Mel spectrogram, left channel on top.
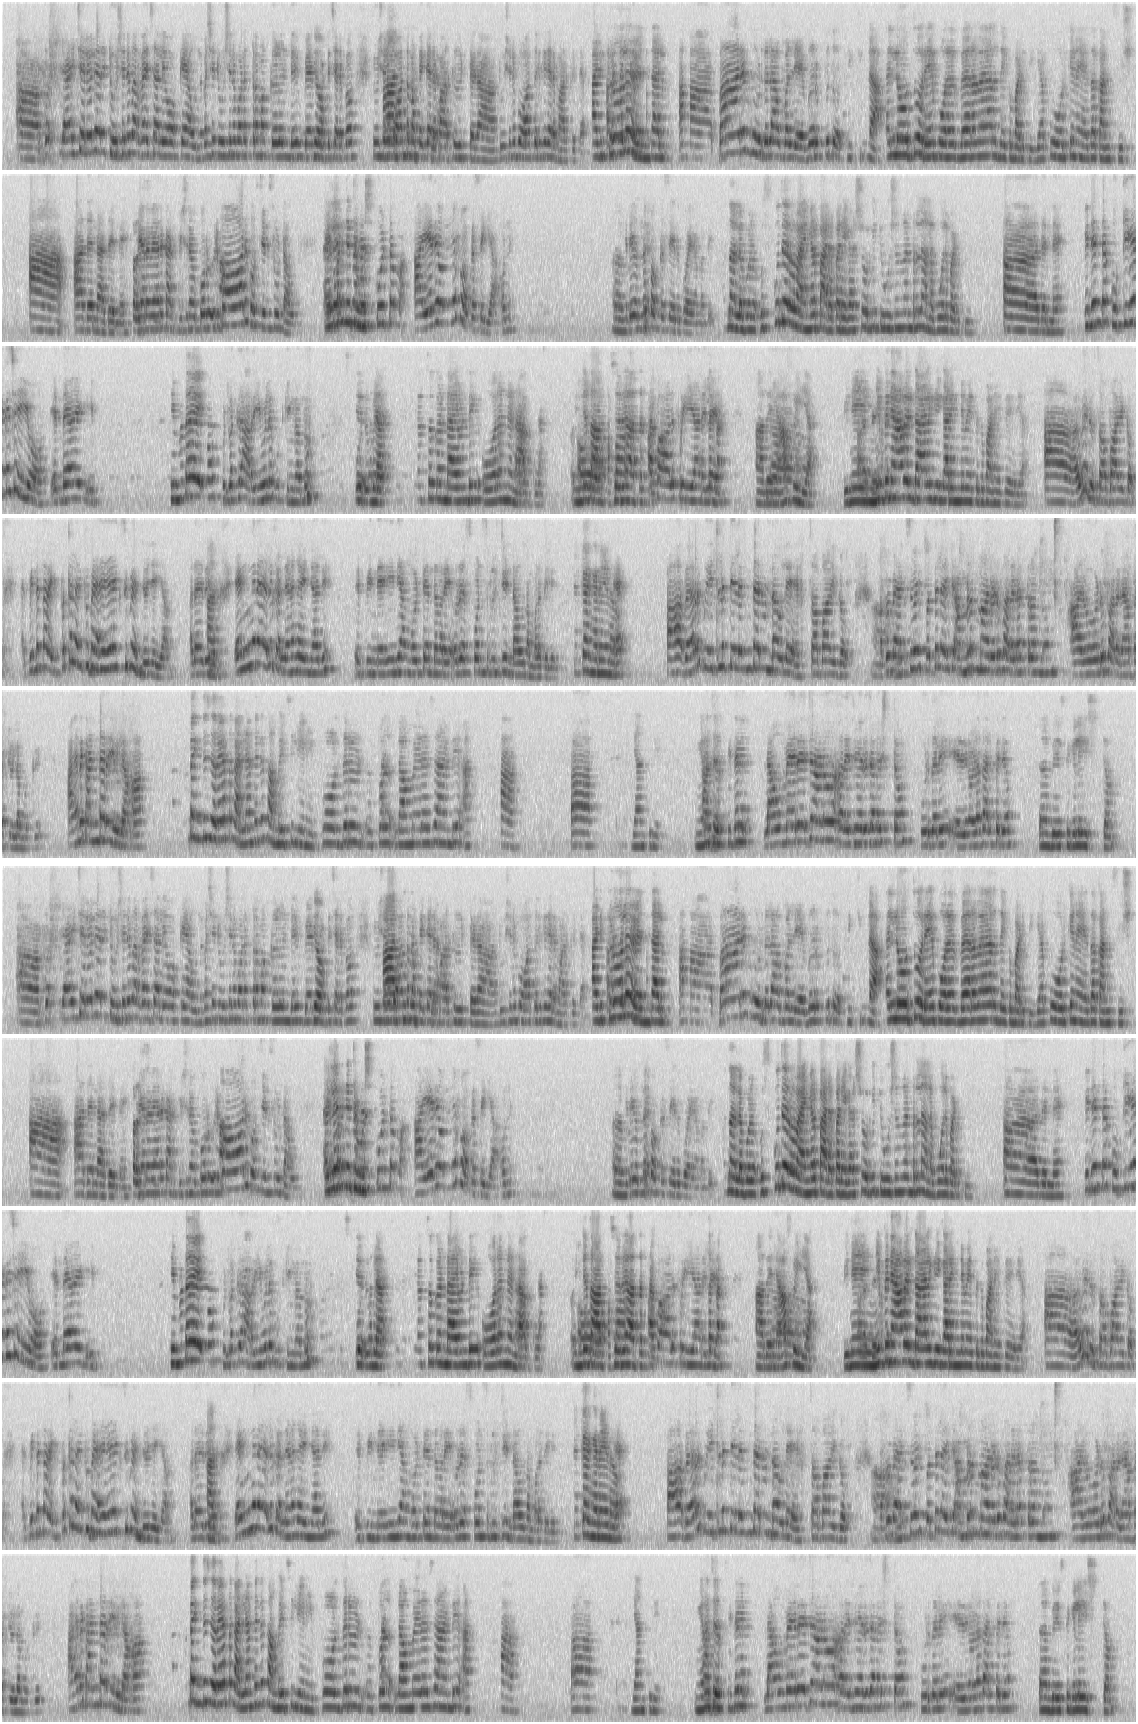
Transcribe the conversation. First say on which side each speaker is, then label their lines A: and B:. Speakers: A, on the left; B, on the right.
A: ആ ചെലോലറിം ട്യൂഷന് പറഞ്ഞയച്ചാലൊ ക്കെ ആവും പക്ഷെ ട്യൂഷന് പോണ എത്ര മക്കൾണ്ട
B: ആ, സത്യം
A: ബേക്കോട്ട് ചെലപ്പം ട്യൂഷന്
B: ആർക്കും
A: പോവാത്ത മക്കളേക്കാരം
B: കിട്ടിയില്ല
A: മാർക്ക് കിട്ട്കാ ട്യൂഷന് പോവാത്തോൽക്കേ ക്കാരം മാ കരമാർക്കിട്ട
B: പഠിക്കണോലെ
A: അപ്പൊ ഇവർക്ക്
B: എന്തായാലും പഠിക്കും
A: അഹ് ആഹ് ഭാരം കൂടുതലാവുമ്പല്ലെ അല്ലേ വെറുപ്പ
B: പഠിക്കില്ല എല്ലോട്ത്തും ഒരേ പോലെ വേറെ വേറെ ഇതെക്കും പഠിപ്പിക്ക കോർക്കനേതാ കൺസ്
A: ആഹ് അതന്നെ അതന്നെ
B: അങ്ങനത്തെ പ്രശ്നണ്ട്
A: വേറെ വേറെ കൺഫ്യൂഷനാവും ഒരുപാട്
B: ആ
A: കൊസ്റ്റ്യൻസു ഉണ്ടാവും എ
B: അല്ലേ
A: മറ്റേ
B: പിന്നെ
A: തറ്ഞ്ഞ
B: ട്യൂഷൻ
A: സ്കൂള്ത്തെ ഏതെ ഒന്ന് ക്കസയ്യാം
B: <unintelligible> ആടുത്തെ
A: ഒന്ന് ഫോക്കസെയ്ത് പോയാ മതി
B: അ നല്ല പോലെ ഉസ്കൂത്തെ ഭയങ്കര പരപ്പ രേക്കാര ടൂഷൻ സെന്ററിൽല്ല പോലെ പഠി
A: ആഹ് അതന്നെ പിന്നെ എന്താ കുക്കിം ഗൊക്കെ ചെയ്യോ എന്ത് <unintelligible> യി
B: ഇവിടെയ്
A: കുട്ടികൾക്ക് അറിയൂല
B: ഇമ്മച്ചിം
A: കുക്കിംഗ് ഒന്നും
B: കൊറേ സിസ്റ്റ
A: പൊതുവേ
B: അല്ല സിസ്റ്റേഴസൊക്കെ ഇണ്ടാേയാണ്ട് ഓരന്നെ ഉണ്ടാക്കും
A: ആഹ്
B: ഇന്റെ
A: ഓ
B: താച്ചര്ചെറ്യേ
A: അപ്പ
B: ത്താത്തണ്ടാക്കും
A: അപ്പൊ ആള് ഫ്രീ ആണ്ല്ലേ
B: അതെ
A: ആഹ്
B: ഞാൻ ഫ്രീയ പിന്നെ
A: അതെ
B: ഇഞ്പ്പം ഞാവൽ <unintelligible> ഇന്റ മേത്ത്ക്ക് പണിയൊക്കെ വര
A: ആഹ് അത് വരും സ്വാഭാവികം പിന്നെന്താ വ ഇപ്പത്തെ ലൈഫ് വേഗം മാക്സിമംഎൻജോയ് ചെയ്യാം അതായത്
B: അതന്നെ
A: എങ്ങനൊയാലും കല്യാണം കഴിഞ്ഞാല് പിന്നെ ഇനി അങ്ങോട്ട് എന്താ പറയാ ഒരു റെസ്പോൺസിബിലിറ്റി ഉണ്ടാവും നമ്മളതി
B: ഇങ്ങക്ക് എങ്ങനേണോ
A: ഏ ആഹ് വേറെ വീിലത്തിയാലേ എന്തായാലും ഉണ്ടാവൂലേ സ്വാഭാവികം
B: ആഹ്
A: അപ്പൊ
B: മൂന്ന്
A: മാക്സിമം
B: മക്കളാ
A: ഇപ്പത്ത ലൈഫ് നമ്മളെമ്മാര് ആോട് പറഞ്ഞടത്രൊന്നും ആരോടും പറയാൻ പറ്റൂല നമുക്ക് അങ്ങനെ കണ്ടറിയിൂലആ
B: അതുകൊണ്ട് എൻ്റെചെറിയാ ഇത്തകല്യാണത്തിന് സമ്മതിച്ചില്ലായ്രുന്ന് ഇപ്പോൾത്തെൊരു ഇപ്പൊ ലവ് മാരേജ് സാണ്ട്
A: ആ ആ
B: കല്യാണത്തിന് ഇങ്ങനെ
A: അതെ
B: ജസ്റ്റ്
A: പിന്നെ ലവ് മാരേജ് ആണോ അറേഞ്ച് മാരേജ് ആണോ ഇഷ ത്തം കൂടുതൽ
B: ഇങ്ങനെ
A: ഏതിനുള്ള താല്പര്യം
B: ബേസിക്കലി ഇഷ്ടം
